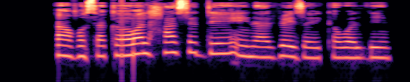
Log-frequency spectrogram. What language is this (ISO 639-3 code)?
pus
